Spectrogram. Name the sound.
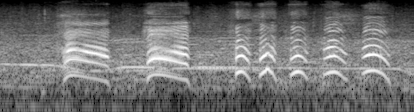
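child imitating an American crow call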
